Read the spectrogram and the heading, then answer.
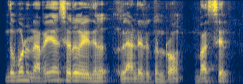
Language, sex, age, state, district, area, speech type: Tamil, male, 45-60, Tamil Nadu, Nagapattinam, rural, spontaneous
